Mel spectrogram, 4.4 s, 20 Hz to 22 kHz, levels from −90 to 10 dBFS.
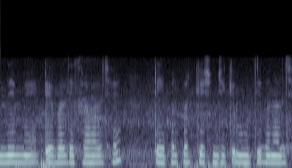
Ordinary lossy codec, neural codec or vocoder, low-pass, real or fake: none; none; 5.4 kHz; real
